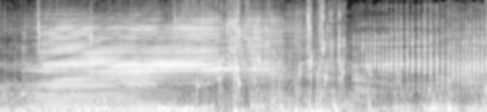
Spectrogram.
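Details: Male humpback whale singing loudly near a kayak: a low harmonic moan sliding into higher whistled squeals, then crackling clicks and splashy noise toward the end.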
